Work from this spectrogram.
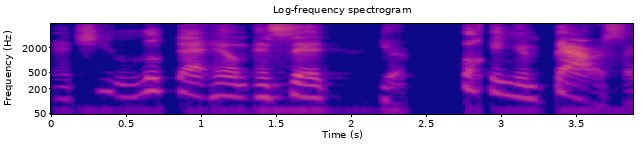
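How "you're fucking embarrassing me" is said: mock seething rage, barely contained, much lower pitch. Retelling what a woman said when she turned towards a man; retelling barely contained fury. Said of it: "the lava was like right there in her voice".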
